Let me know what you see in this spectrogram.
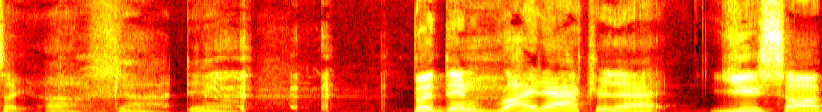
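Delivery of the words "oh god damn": soft, deflated mutter; quietly crestfallen; deflated reaction. Retold or imitated. Acted reaction to a backhanded compliment.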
